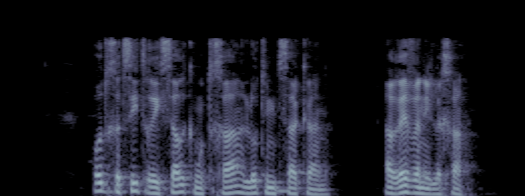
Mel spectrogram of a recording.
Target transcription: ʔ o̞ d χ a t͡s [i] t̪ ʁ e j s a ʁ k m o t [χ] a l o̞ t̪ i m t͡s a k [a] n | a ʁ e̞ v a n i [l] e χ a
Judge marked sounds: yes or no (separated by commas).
yes, yes, yes, yes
